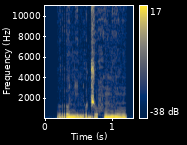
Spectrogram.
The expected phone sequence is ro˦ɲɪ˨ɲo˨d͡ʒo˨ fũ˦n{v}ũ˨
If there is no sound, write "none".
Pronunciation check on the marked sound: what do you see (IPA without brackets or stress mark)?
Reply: v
